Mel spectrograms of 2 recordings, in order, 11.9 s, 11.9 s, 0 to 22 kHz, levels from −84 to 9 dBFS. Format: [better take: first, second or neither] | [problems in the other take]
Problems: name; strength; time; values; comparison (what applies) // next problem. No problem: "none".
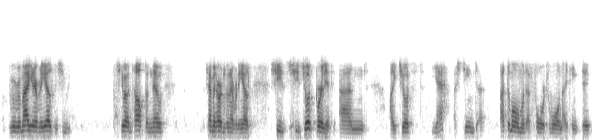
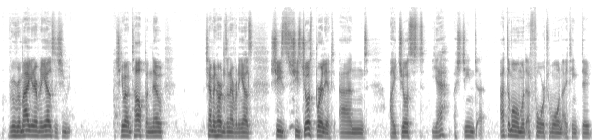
second | phone-call audio; nothing above 3.5 kHz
